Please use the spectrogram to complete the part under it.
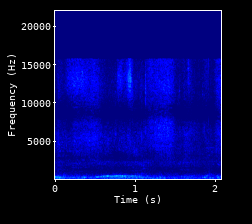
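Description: Pigeons cooing softly and steadily in a low, continuous murmur, faint and fairly close, with no one talking.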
